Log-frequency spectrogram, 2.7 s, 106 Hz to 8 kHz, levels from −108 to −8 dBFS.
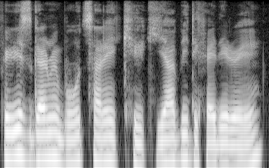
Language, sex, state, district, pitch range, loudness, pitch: Hindi, male, Arunachal Pradesh, Longding, 105-125 Hz, -17 LUFS, 115 Hz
